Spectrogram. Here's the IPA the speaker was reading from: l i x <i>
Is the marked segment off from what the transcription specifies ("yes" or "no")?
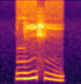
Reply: no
